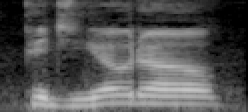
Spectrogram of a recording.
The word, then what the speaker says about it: Pidgeot: I think that this actually says that's pronounced Pidgeot, but I always thought that was pronounced Pidgeot.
